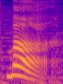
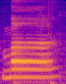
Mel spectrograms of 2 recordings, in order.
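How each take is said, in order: First: The pitch falls sharply from high. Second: The pitch stays high and level. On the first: "the fourth tone" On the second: "pronounce the first tone to help us define the fourth tone"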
